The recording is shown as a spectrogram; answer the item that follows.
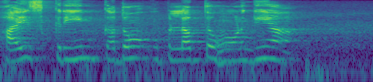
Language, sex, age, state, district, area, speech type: Punjabi, male, 45-60, Punjab, Kapurthala, urban, read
